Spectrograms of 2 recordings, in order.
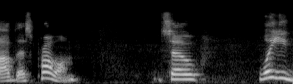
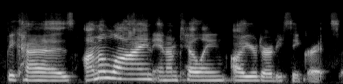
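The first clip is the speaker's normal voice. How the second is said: ordinary talk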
